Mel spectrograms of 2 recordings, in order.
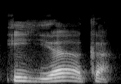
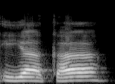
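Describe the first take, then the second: First: The vowels are short, with a doubled consonant. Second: A vowel is drawn out long. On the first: The speaker calls it right. "musyaddah, iyyaka" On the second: The speaker calls it wrong. "Jangan iyyaka, bukan ya, tidak, tidak ada mad di sini"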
